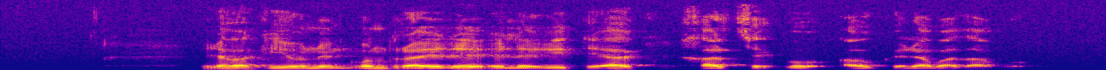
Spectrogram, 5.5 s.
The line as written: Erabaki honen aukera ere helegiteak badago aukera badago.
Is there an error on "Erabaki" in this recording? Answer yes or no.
no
